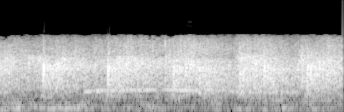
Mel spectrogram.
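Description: An audience applauds steadily as praise to the Lord, a dense, even crackle of many hands clapping with slight surges in intensity, no voices standing out above it.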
